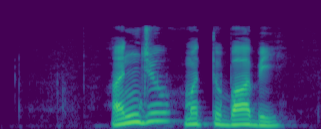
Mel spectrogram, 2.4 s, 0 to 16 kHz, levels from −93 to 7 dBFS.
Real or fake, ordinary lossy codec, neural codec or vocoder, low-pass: real; none; none; 7.2 kHz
